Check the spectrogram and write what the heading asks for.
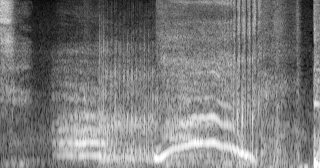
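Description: Cartoon polar bear roaring: one long call that rises and then falls in pitch.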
